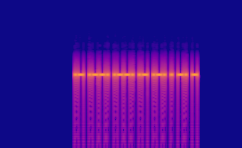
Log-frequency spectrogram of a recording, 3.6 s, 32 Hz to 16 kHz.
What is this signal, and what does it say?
Morse code, heard as a keyed tone, about 44 wpm, 700 Hz. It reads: APPARENT
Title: LY Suffix - Top 100 Words with Base Words 45wpm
